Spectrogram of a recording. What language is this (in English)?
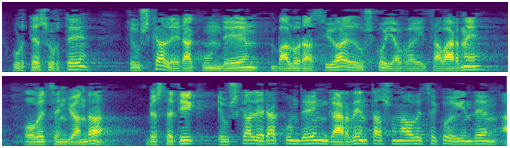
Basque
